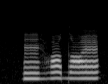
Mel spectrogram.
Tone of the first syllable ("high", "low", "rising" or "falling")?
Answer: low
